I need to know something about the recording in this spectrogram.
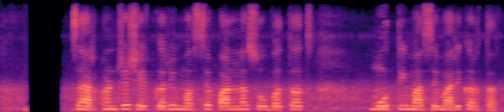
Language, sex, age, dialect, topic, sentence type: Marathi, female, 18-24, Varhadi, agriculture, statement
